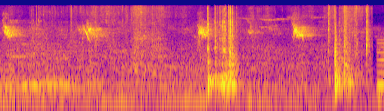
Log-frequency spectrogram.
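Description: Background ambience with a bird chirping several times in short falling calls, and a couple of sharp knocks about three and five seconds in.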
